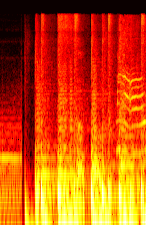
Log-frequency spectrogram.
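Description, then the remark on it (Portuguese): A cat meows over a loud, steady musical backing in the opening jingle of the Pet Papo Animal program, with several short meows in a row and a longer, wavering meow near the end. There is no talking. “Au, au, Miau, miau, está no ar, pet papo animal.”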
